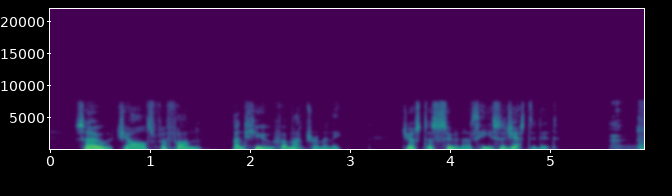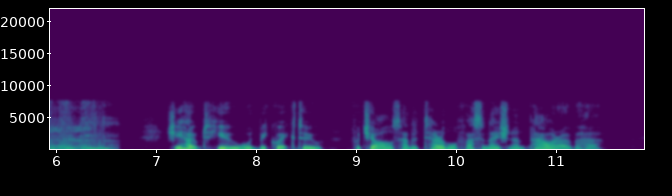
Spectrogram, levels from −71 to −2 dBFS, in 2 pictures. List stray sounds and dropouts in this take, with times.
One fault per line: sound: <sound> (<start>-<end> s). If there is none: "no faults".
sound: throat clearing (5.6-6.7 s)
